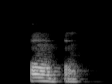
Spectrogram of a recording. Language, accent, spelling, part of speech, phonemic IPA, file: French, Canada, pompon, noun, /pɔ̃.pɔ̃/, LL-Q150 (fra)-pompon.wav
- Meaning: 1. pompon (bundle of yarn, string, ribbon, etc.) 2. culmination; climax; a very good or bad exemplar or end result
